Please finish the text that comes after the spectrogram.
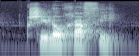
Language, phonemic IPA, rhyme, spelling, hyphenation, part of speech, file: Dutch, /ˌksi.loː.ɣraːˈfi/, -i, xylografie, xy‧lo‧gra‧fie, noun, Nl-xylografie.ogg
- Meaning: xylography (art of making xylographs)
